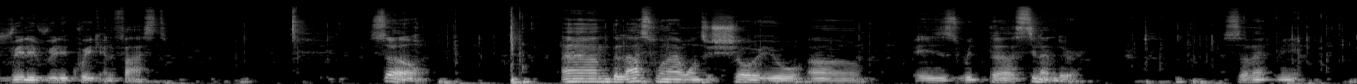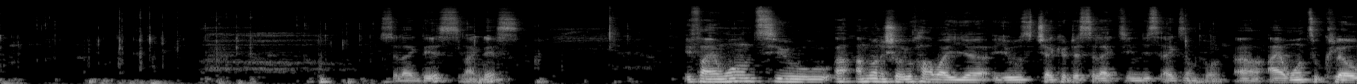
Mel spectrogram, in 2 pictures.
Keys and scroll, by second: 5.3 shift+space, 5.8 x.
